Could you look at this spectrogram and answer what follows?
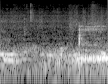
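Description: Pigeons cooing at an indoor nest box, a soft, low continuous burbling coo held close by, with a faint click partway through.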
